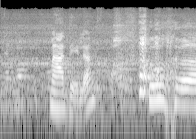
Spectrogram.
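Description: A woman's voice, a short vocal sound about a second in, then a woman bursting into laughter near the end.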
